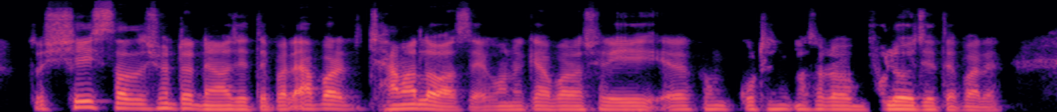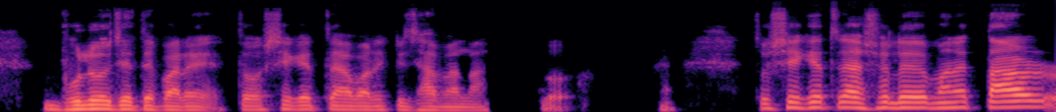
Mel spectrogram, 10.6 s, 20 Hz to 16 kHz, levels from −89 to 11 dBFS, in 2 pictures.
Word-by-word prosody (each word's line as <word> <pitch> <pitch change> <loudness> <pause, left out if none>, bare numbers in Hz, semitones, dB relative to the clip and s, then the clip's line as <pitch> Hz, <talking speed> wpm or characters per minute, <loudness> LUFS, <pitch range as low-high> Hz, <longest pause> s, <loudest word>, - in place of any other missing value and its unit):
তো - - -20 0.2
সেই 190 0 +3
সাজেশনটা 150 -1 0
নেওয়া 120 0 +2
যেতে 115 -1 -3
পারে। 125 - 0
আবার 140 0 +2 0.2
ঝামেলাও 135 +2 +3
আছে। 100 -1 -8
অনেকে 115 +1 -5
আবার 115 0 -1
আসলে 115 0 -3
এ - - 0
এরকম 120 +1 -4
কঠিন 125 +1 -4
পাসওয়ার্ড 125 0 -3
আবার 120 -2 -2
ভুলেও 125 -1 +4
যেতে 105 -2 -4
পারে 100 -2 -3 0.6
ভুলেও 130 +3 +6
যেতে 120 -1 +2
পারে। 110 -1 +1 0.2
তো - - -4
সেইক্ষেত্রে 125 -1 -2
আবার 110 0 0
একটু 110 - -8
ঝামেলা। 100 -2 -3 0.3
তো - - -7 0.5
হ্যাঁ, - - -14 0.4
তো - - -6
সেইক্ষেত্রে 180 0 +2
আসলে 175 +2 +2 0.2
মানে 175 +1 +3
তার 190 +1 +8
125 Hz, 200 wpm, -21 LUFS, 115-150 Hz, 0.6 s, তার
